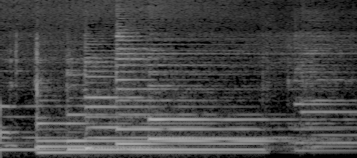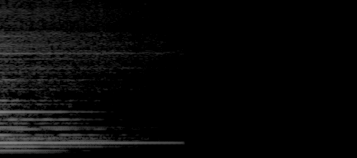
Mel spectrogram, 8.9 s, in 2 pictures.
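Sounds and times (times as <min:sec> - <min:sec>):
lo-fi chill music: 0:00.0 - 0:06.1.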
